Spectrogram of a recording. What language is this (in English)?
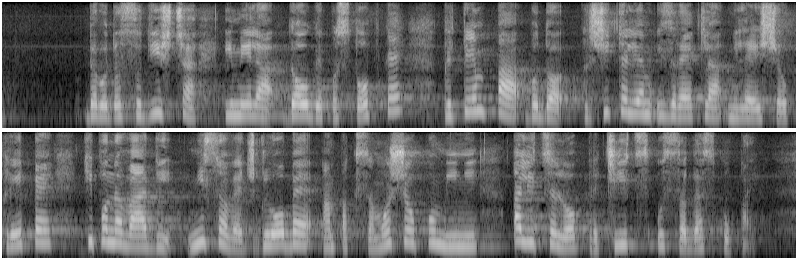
Slovenian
